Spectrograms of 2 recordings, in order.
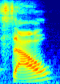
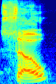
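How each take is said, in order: First: The word rhymes with 'cow'. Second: The word rhymes with 'go'. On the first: This is how some other players say it. The speaker calls it wrong. "Some people call it Sao" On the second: This is the group's own pronunciation. The speaker calls it right. "we call it So"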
